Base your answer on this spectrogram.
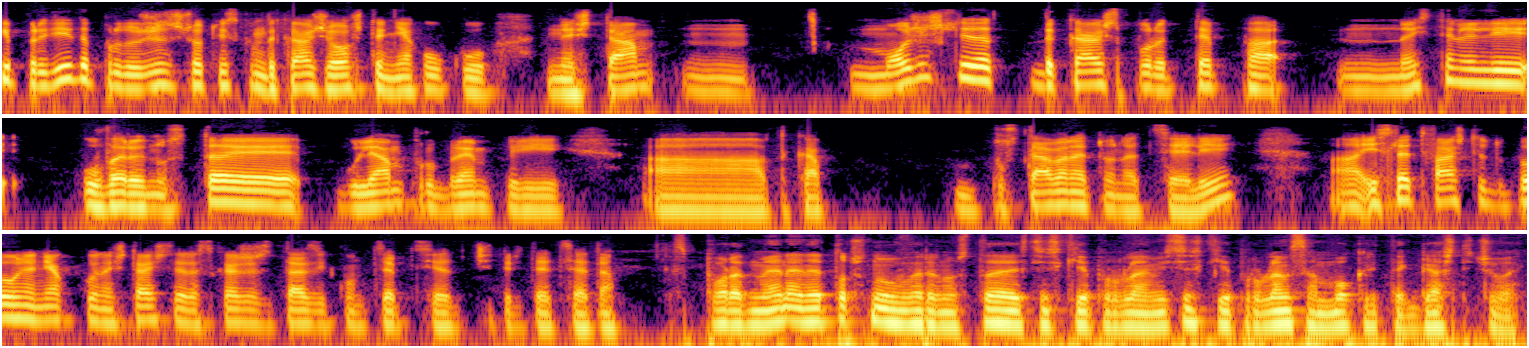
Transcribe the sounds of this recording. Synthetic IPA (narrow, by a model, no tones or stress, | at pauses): ipɾɛd̪id̪ɐpɾod̪ɐlˠʒəzɐʃt̪ɔt̪ʊiskəmd̪ɐkaʒəɔʃt̪ɛnʲakolˠkʊnɛʃt̪a | mɔʒɛʃlid̪ɐd̪ɐkaʒəʃspoɾɛt̪ːɛp | nɐist̪inəli | ʊvɛɾɛnost̪ɤɛɡolʲampɾoblɛmpɾiət̪ɐ̥ka | post̪avʲɐnɛt̪onɐt̪sɛlḭ | ḭslɛt̪ːovaʃt̪ɛd̪opɤlˠnʲənʲakolˠkʊnɛʃt̪aiʃt̪ɛɾɐskaʒəʒzɐt̪azikont̪sɛp̚t̪sijət͡ʃɛ̥t̪ɾit̪ɛt̪sɛt̪ə | spoɾɛt̪mɛnɛnɛt̪ɔt͡ʃnouvɛɾɛnost̪əɛist̪inskiəpɾoblɛmist̪inskijɐpɾoblɛmsɐmɔkɾit̪ɛɡaʃt̪i̥t͡ʃovɛ̰k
